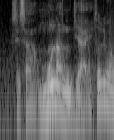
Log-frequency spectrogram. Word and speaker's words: Mouna Ndiaye: Donc, bien prononcé. C'est ça, Mouna Ndiaye. Absolument, Mouna Ndiaye.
